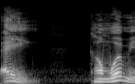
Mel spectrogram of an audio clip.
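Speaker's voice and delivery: ordinary delivery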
